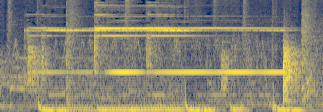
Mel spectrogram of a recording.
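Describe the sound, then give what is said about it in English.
A small hand bell rung weakly, giving a thin, steady metallic ring that lingers for about two seconds, with a few soft knocks and low handling thumps underneath. “Ring the jingling. I can't even reach it.”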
